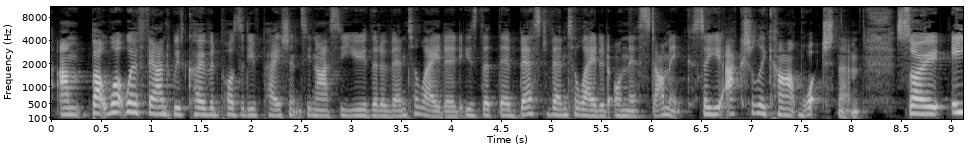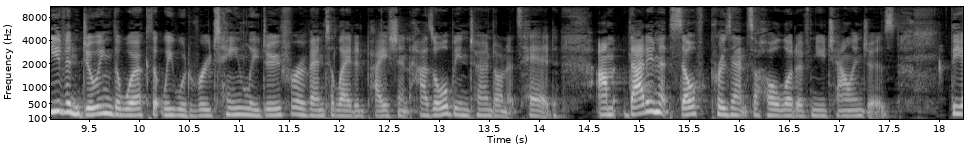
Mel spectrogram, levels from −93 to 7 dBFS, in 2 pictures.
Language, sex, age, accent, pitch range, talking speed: English, female, 20-39, Australian, 165-210 Hz, 200 wpm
